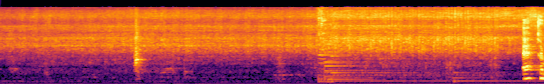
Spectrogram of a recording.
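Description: Food sizzling and frying in a pan on a stove, with a single clink about two seconds in. About five seconds in, a sustained low musical note comes in and holds over the sizzle.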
